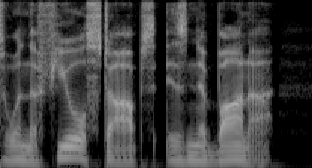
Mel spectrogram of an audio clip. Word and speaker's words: nibbāna: The Pali word for what happens when the fuel stops is nibbāna — pronounced ni-BAH-na.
